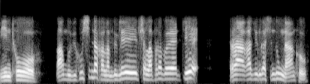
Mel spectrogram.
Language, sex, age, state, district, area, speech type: Bodo, male, 45-60, Assam, Chirang, rural, conversation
